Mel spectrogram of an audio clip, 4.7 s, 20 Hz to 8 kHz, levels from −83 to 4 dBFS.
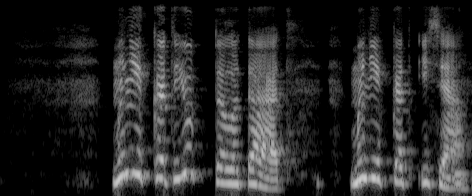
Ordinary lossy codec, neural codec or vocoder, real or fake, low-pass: Opus, 64 kbps; none; real; 7.2 kHz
